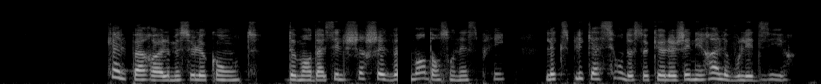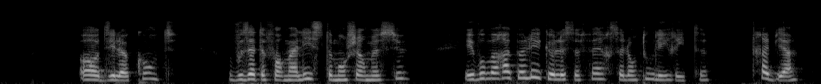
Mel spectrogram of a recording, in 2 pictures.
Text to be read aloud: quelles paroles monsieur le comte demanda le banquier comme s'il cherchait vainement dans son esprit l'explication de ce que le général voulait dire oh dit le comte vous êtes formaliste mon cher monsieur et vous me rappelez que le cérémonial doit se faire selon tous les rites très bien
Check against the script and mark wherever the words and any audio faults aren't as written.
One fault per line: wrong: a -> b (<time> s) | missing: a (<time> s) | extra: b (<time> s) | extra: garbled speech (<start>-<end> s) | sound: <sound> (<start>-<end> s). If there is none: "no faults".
missing: le banquier comme (3.2 s)
sound: dropout (4.0-4.1 s)
missing: cérémonial doit (13.8 s)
